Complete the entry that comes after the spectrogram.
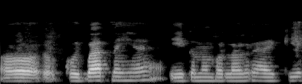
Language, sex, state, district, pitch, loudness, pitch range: Hindi, female, Uttar Pradesh, Deoria, 170 Hz, -21 LUFS, 165-180 Hz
